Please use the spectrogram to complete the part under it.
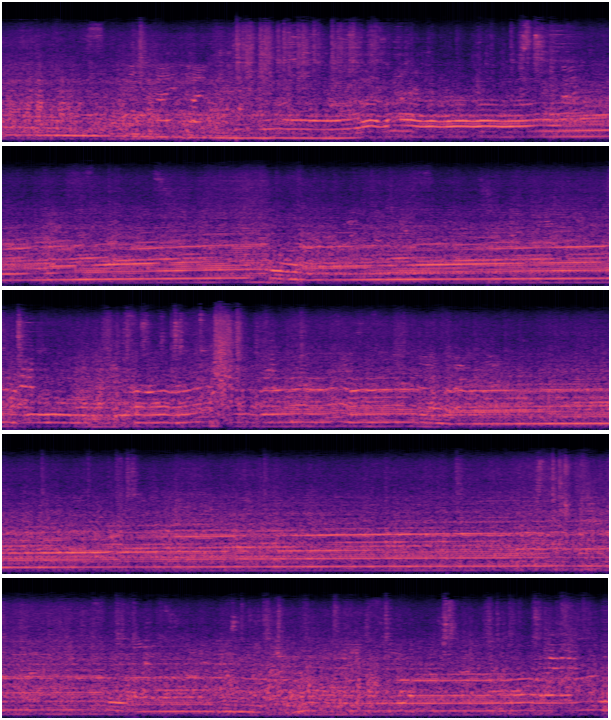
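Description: Tyres crunch and rattle over a rough road.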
